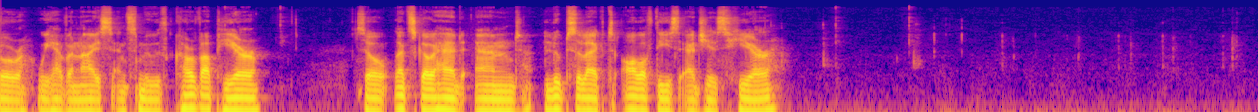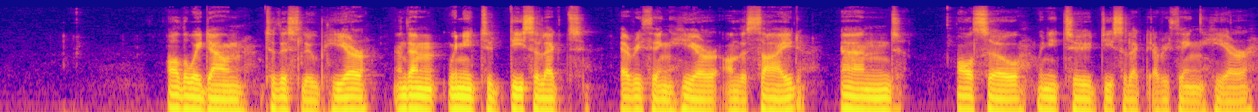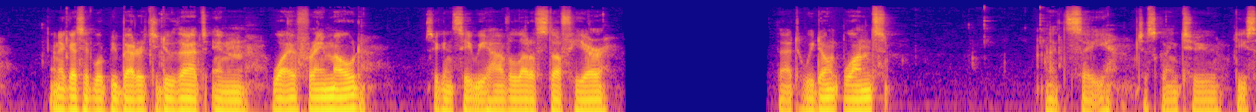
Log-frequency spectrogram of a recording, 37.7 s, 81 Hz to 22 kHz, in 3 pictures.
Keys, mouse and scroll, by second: 2.3 middle click, 4.1 click, 5.5 ä, 6.7 ä, 7.3 ä, 7.7-8.4 scroll up 4, 8.4 middle click, 10.0-15.4 typing, 15.7-16.3 scroll down 2, 16.3 middle click, 18.2-20.4 shift+drag, 20.8-22.2 middle drag, 23.5-25.4 shift+drag, 25.8 z, 26.6 z, 28.2-28.8 scroll down 3, 29.0 ctrl+click, 30.2 ctrl+click, 32.1 ctrl+click, 33.2 ctrl+click, 34.0-35.0 scroll up 1, 35.0 middle click, 36.4 ctrl+click.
